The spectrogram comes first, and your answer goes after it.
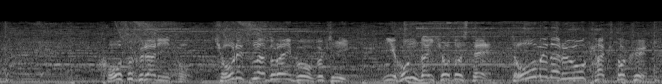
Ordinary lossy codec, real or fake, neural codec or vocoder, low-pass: none; real; none; none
